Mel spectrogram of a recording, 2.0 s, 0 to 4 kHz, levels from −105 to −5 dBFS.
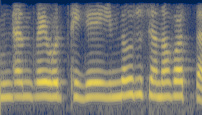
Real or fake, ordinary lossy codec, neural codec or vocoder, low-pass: fake; none; codec, 16 kHz in and 24 kHz out, 0.6 kbps, FocalCodec, streaming, 4096 codes; 3.6 kHz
